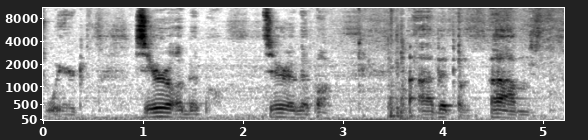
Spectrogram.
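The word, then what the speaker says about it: Abiteboul: Sarah Abitbol. Abitbol. A bit bull.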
